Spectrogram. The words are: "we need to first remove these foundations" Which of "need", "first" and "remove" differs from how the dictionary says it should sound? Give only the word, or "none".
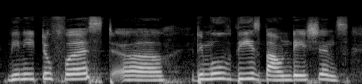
none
